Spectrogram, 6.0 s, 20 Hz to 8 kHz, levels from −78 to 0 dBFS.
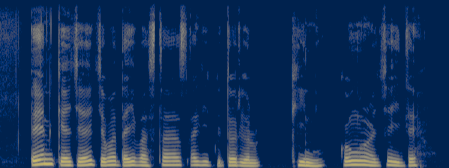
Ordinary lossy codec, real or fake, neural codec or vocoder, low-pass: none; real; none; none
